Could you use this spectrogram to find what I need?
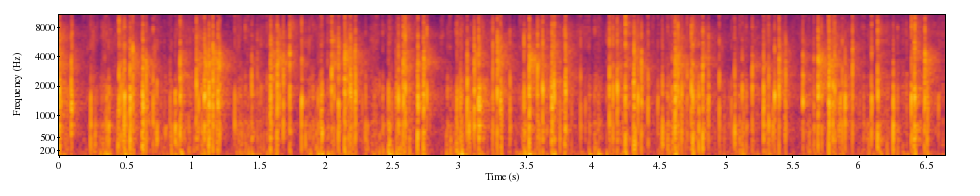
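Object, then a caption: Small kraft cardboard box. A small, hollow brown kraft cardboard box is held close and tapped and scratched with fingertips and nails. The result is a steady stream of quick, dry, papery taps and scrapes with bright crinkly texture and almost no ring.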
